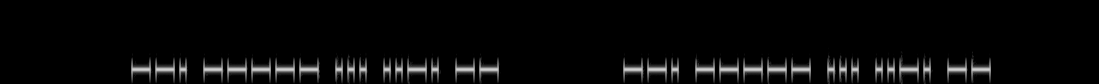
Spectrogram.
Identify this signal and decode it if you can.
Morse code, heard as a keyed tone, about 20 wpm, 700 Hz. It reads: G0SFM G0SFM
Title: DXCC-100 Call Signs - 5 Characters - Repeated 2x - 20wpm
